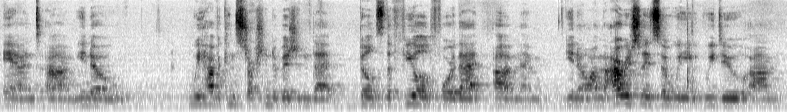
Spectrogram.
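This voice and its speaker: A woman's voice: lowish voice, fairly even intonation, normal speed. A teenage girl, the outreach lead of a robotics team, answering hesitantly with many ums and you-knows. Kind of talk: casual interview answers. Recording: echoey room with faint noise.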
